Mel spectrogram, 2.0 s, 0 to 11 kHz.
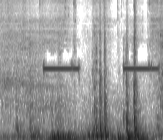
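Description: An electric seat motor in a Honda Civic FN2 Type R whines in two short bursts, each about half a second long, with clicks and soft thumps of the seat moving between them, close and fairly quiet.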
